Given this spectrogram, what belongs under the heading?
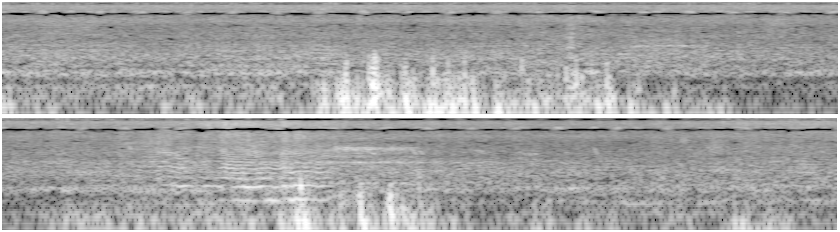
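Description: Honeybees buzz around an open hive during an inspection, a close, wavering drone that swells and fades as bees fly near, with brief handling knocks underneath.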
